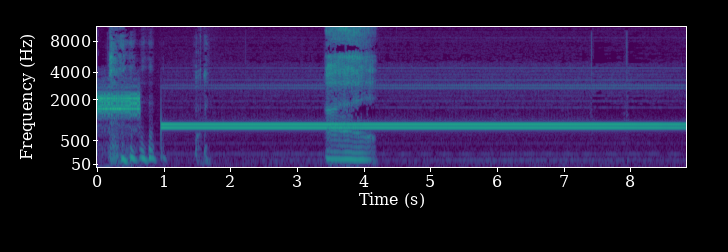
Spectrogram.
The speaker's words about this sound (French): Si je te fais jouer ça Alerte météo. Alerte météo.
